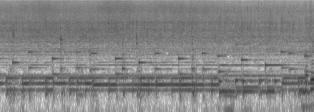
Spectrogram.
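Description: Green beans sizzling in melted butter in a frying pan while a wooden spatula stirs them. Background music plays underneath.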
